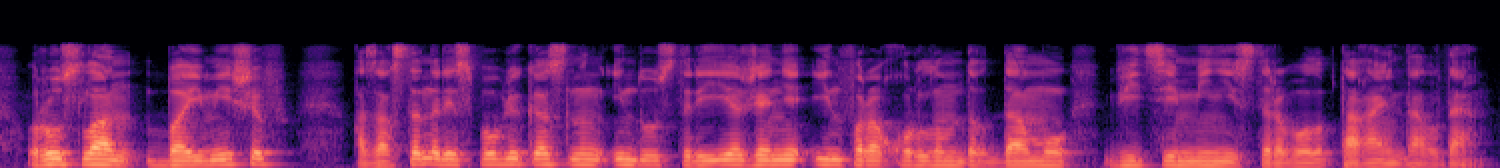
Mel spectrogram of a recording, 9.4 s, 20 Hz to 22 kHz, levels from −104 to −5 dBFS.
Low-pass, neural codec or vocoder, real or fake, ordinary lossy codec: 7.2 kHz; none; real; none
